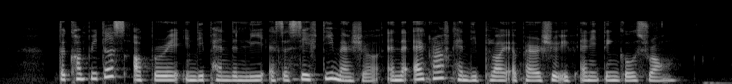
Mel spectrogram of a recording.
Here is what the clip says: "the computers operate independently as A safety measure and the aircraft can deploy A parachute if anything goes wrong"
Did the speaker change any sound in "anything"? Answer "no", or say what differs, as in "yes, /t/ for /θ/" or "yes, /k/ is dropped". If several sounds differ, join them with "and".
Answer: yes, /t/ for /θ/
